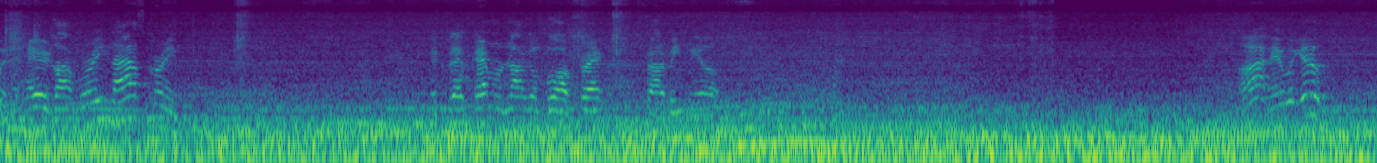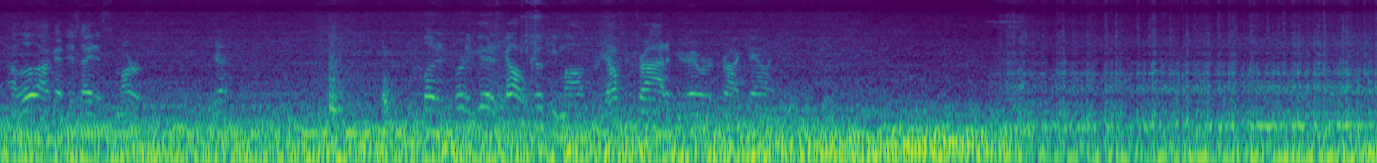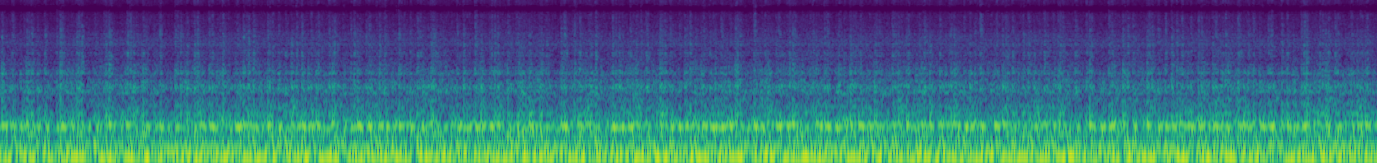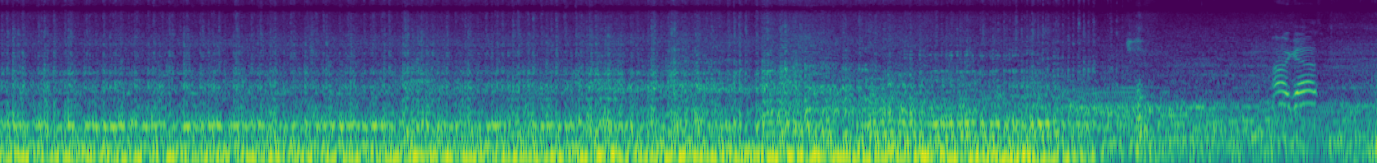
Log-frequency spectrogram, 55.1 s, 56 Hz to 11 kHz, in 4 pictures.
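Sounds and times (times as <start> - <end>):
race car engines droning: 0.0 - 55.0.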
